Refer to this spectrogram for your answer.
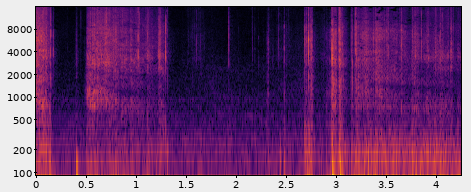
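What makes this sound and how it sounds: A yellow porous foam kitchen sponge is scratched with a double-edge razor blade close to the microphone. Bursts of bright, rasping scraping and tearing come in uneven strokes, with quieter gaps between them and a low rumble underneath.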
